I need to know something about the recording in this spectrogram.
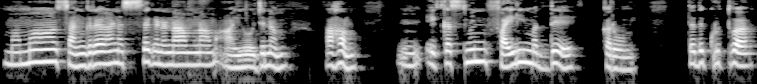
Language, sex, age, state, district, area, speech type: Sanskrit, female, 30-45, Karnataka, Dharwad, urban, spontaneous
